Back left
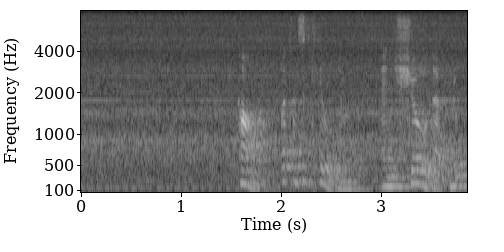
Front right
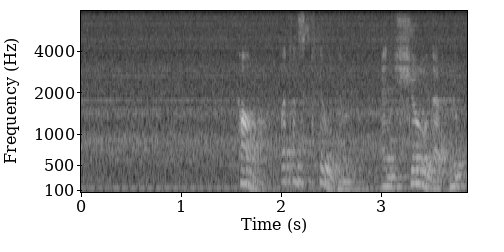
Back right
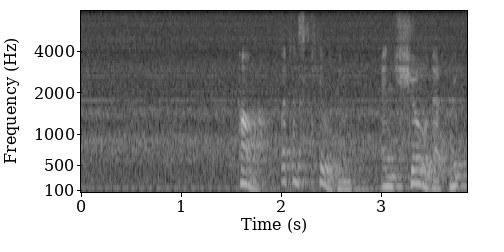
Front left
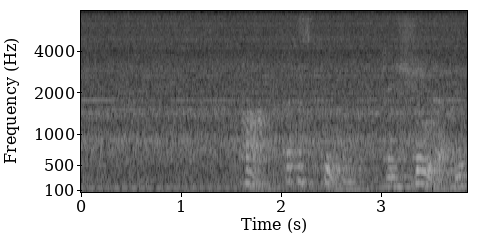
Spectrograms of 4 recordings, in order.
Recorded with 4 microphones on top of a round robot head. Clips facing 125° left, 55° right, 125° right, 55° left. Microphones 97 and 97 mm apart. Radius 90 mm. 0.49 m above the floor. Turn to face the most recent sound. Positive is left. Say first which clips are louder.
# front right 2 dB, back right 7 dB
turn(degrees=-135)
